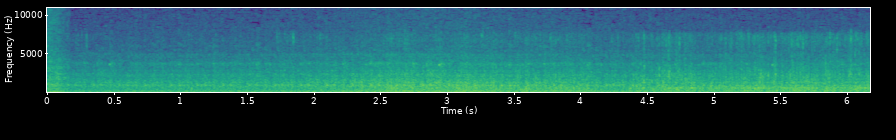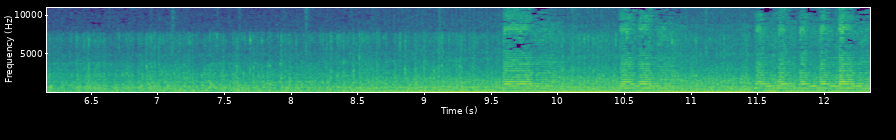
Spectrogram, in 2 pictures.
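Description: Sound effect of a big truck engine running steadily, getting louder and deeper about eight seconds in, with a few short horn toots near the end.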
